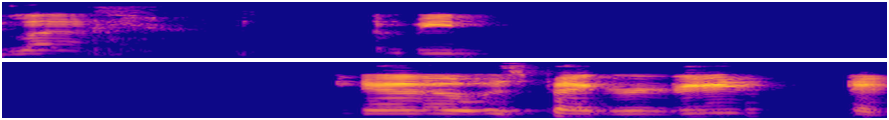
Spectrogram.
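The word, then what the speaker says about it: Pekka Rinne: didn't have to start Pecorine. I'm glad you pronounced his name right this time. Yeah, to let y'all know how little I know about hockey, I thought it was P. Ryan the whole season until my friend Brandon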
